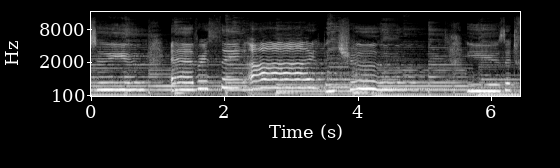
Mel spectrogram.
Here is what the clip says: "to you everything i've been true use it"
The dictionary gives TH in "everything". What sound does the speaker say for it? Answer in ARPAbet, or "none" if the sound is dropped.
TH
